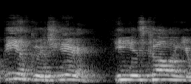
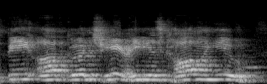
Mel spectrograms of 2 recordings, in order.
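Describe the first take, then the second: First: Said in the usual way. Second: Slow calling out. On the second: Acted. Crowd calls the blind man.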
